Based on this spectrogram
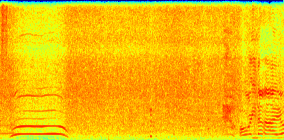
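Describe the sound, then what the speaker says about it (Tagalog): Signal Falls in Mariveles roars as a steady, close rush of falling water, while voices call out and cheer over it at the start and end. "At nandito kami sa Signal Falls."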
